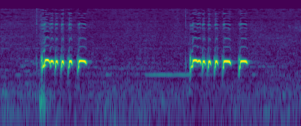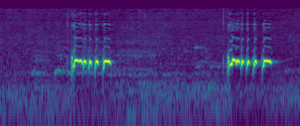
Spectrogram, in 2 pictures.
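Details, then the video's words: A local zebra dove (perkutut) gives four loud bursts of quick, stuttering cooing notes, each ending in a drawn-out coo, about every two seconds over faint background noise; used as a lure to provoke other doves into answering. "Perkutut lokal Gacor Suara BESAR bikin Cepat Emosi Lawan Auto Nyaut Seketika"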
